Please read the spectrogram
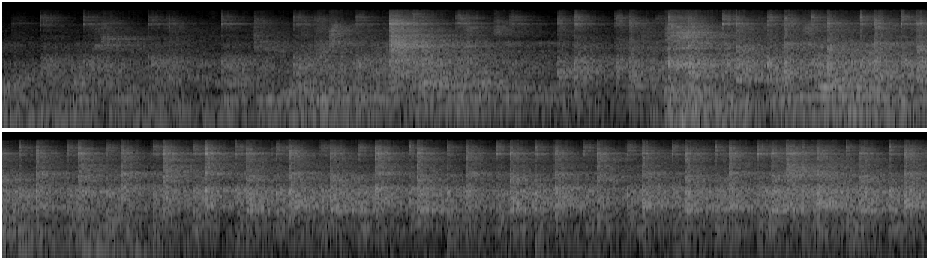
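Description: Celluloid-type table tennis ball clicking back and forth off the rubber bats and the tabletop in a steady forehand warm-up rally, a regular run of sharp clicks several times a second.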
